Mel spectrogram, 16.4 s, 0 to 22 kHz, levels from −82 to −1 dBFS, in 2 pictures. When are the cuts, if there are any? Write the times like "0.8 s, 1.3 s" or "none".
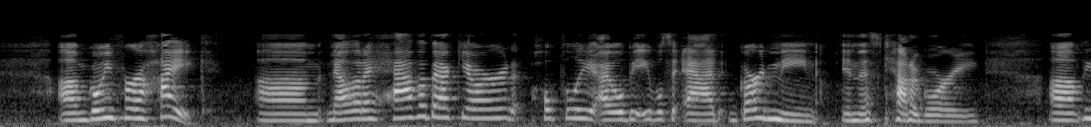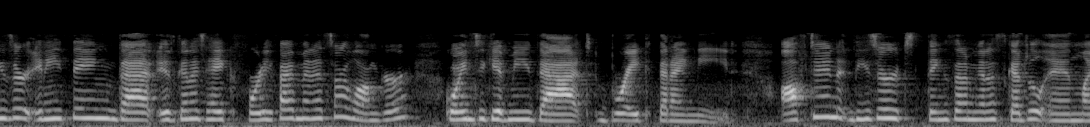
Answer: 8.1 s, 11.5 s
